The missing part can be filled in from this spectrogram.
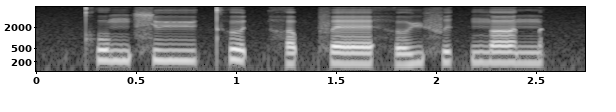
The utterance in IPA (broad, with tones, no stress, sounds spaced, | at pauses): kʰ ʊ˨ ŋ s yː˨ t̪ʰ ɵ˧ t̚ h ɐ˨ p̚ f ɛː˨ h ɵ˨˥ ɥ f ɪ˥ k̚ ŋ ɐ˥ n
